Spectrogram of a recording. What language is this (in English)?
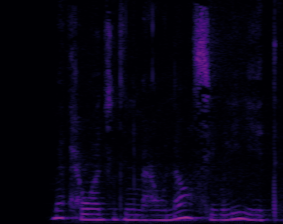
Kabyle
